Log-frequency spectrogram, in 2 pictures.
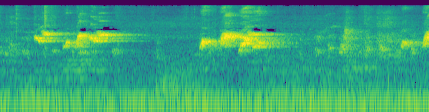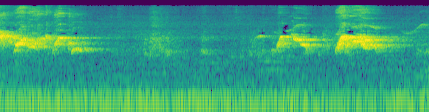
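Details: Red-whiskered bulbul of the Hà Tĩnh line: four chirpy, warbling phrases of quick slurred whistles spaced roughly two seconds apart, with a low steady hum in the background.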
